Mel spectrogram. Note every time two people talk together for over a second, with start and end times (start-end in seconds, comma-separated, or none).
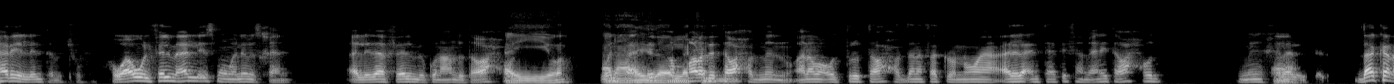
6.0-7.4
